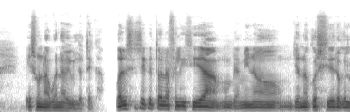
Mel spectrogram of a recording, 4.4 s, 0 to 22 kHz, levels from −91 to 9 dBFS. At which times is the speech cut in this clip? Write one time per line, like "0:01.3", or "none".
0:01.4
